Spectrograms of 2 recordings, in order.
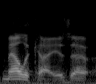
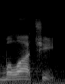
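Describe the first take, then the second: First: The name is said with a plain English pronunciation. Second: The name is said with an Italian-sounding pronunciation. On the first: The speaker calls it right. "that's how I would say it anyway" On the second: The speaker calls it wrong. "that very famous Italian prophet called Malachi"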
